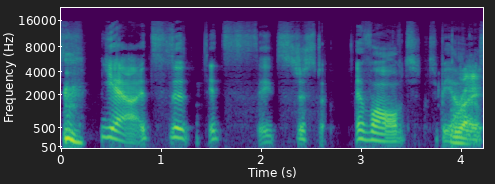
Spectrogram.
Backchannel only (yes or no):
no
